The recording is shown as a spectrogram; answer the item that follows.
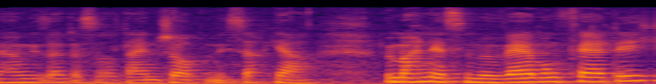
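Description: A woman's medium-pitched voice, with noticeable background noise and audible room echo. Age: 30s. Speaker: hair tool sales representative. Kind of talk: casual interview. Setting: hair salon boutique.

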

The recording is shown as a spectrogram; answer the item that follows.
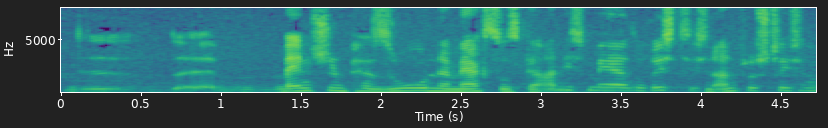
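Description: A woman talks at a fairly quick pace in a high pitch with ordinary pitch variation. Noticeable background noise runs under her voice. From East Germany (Berlin, Leipzig, Erfurt). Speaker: wedding speaker. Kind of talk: casual interview. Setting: outdoors at a city square. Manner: animated, many fillers.

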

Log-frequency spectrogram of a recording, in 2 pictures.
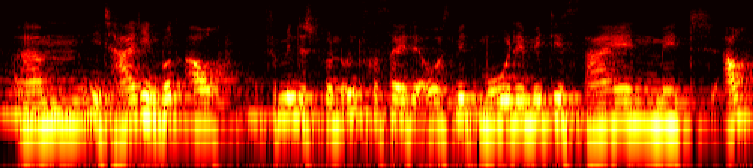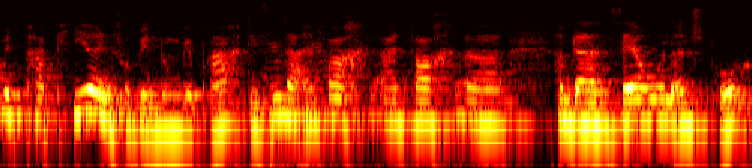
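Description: A man talks at a moderate pace with a fairly high pitch and fairly even intonation. Audible room echo and noticeable background noise come through. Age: 50s. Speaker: print company managing director. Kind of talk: interview. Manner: hesitant, many fillers.

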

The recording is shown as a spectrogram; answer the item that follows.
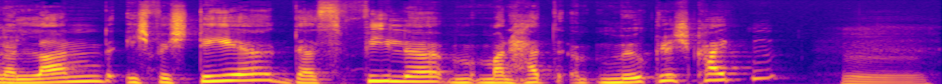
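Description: Her voice is fairly low for a woman and moves through very wide pitch swings. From New York, Brooklyn. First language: English (speaking German). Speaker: stand-up comedian. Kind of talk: casual interview.

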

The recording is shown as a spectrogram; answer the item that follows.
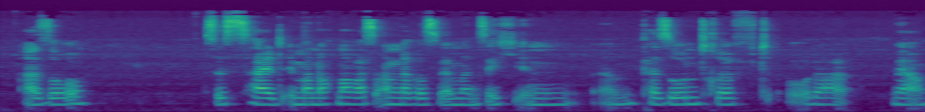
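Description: Fairly slow speech from a woman at medium pitch. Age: 20s. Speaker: podcast team member, volunteer. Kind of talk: casual chat. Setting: remote recording from home office.

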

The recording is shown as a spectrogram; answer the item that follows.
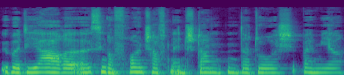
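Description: A woman's somewhat breathy voice of medium pitch, dark and mellow in tone, at a moderate pace. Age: 50s. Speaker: self-help group leader. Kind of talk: interview about personal experience.

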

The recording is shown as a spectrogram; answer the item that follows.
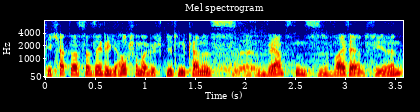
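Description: Noticeable background noise behind a man with lively intonation. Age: 20s. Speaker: student radio presenter. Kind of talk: casual chat.

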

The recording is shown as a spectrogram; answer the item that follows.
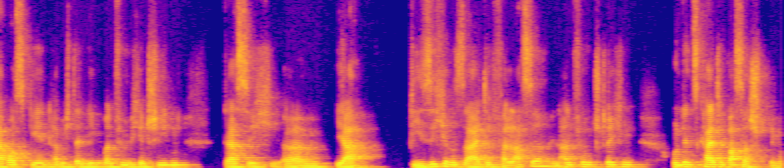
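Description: A man at medium pitch talks at a fairly quick pace, somewhat breathy and in a monotone, flat intonation. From Germany, Ruhr area (Dorsten). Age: 30s. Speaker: entrepreneur, former primary school teacher. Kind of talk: interview. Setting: remote call.

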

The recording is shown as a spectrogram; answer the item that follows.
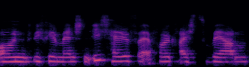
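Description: A woman with an unremarkable speaking voice talks at a moderate pace with a fairly high pitch and fairly even intonation. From Germany, near Frankfurt am Main. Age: 20s. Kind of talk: interview answers.

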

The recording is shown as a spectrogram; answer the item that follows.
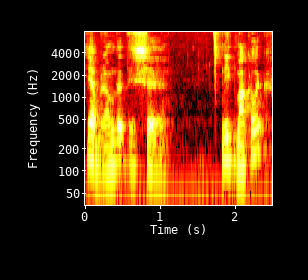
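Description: Vocal fry runs through this man's voice. He talks at a fairly slow pace with lively intonation. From Amsterdam. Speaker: podcast co-host, former amateur footballer. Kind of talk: casual chat. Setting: studio.

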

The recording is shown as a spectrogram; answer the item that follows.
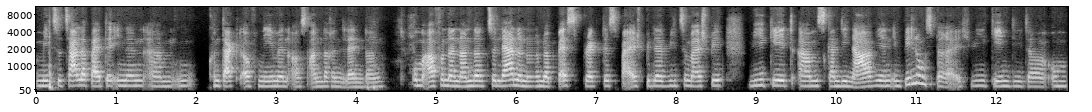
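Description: Speaking at a fairly slow pace, a woman keeps a medium pitch in a monotone, flat delivery. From Upper Austria. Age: 20s. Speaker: social worker and podcaster. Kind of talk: interview.

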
